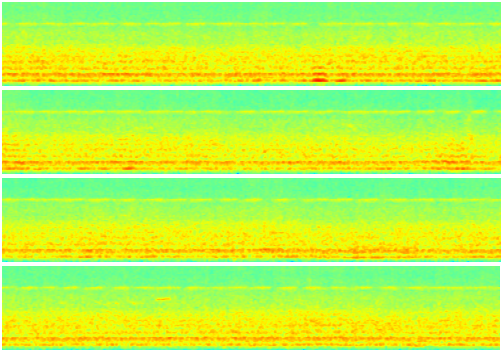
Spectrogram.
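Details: Swarm of bees producing a soft, constant hum, a sustained buzzy drone with a faint high tone above it and one short click early on.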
